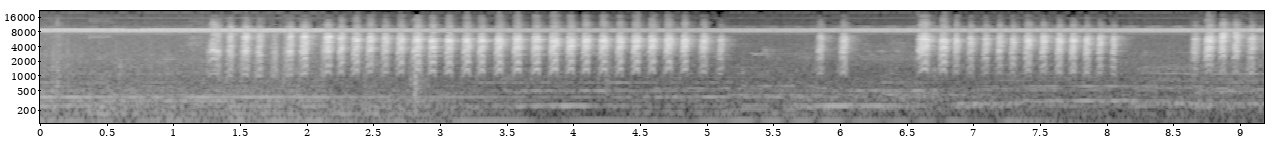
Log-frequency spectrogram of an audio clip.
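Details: Myzomela observed for behaviour research, recording dated 25 December 2022: long runs of fast, high, buzzy chips, roughly three per second, broken into several bursts, with a constant high-pitched background hiss.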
